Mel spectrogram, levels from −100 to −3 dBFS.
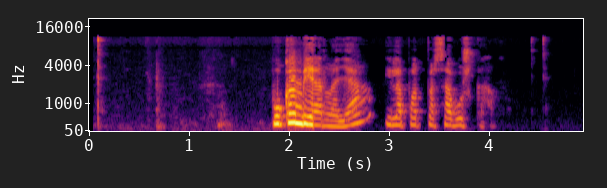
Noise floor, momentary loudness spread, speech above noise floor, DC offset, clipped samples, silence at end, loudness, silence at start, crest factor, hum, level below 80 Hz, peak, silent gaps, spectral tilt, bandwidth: -66 dBFS; 22 LU; 47 dB; under 0.1%; under 0.1%; 1.15 s; -18 LUFS; 0.1 s; 18 dB; none; -72 dBFS; -4 dBFS; none; -4 dB/octave; 11.5 kHz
